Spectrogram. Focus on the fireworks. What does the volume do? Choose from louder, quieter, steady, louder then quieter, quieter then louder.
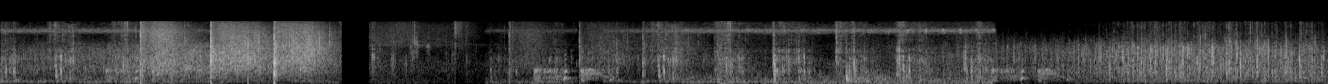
quieter then louder.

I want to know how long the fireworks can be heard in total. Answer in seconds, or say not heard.
8 s.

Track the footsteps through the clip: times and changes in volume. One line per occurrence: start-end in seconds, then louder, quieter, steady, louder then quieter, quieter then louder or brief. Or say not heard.
0.0-2.4 brief
4.8-10.0 louder.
